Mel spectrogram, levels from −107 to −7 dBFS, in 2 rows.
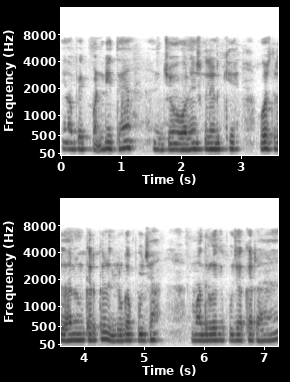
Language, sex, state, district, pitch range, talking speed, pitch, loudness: Hindi, male, Bihar, Bhagalpur, 145-160 Hz, 180 wpm, 150 Hz, -37 LUFS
